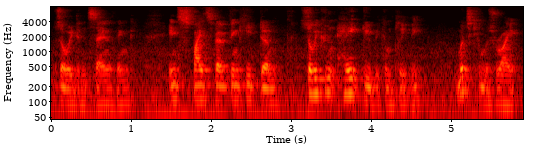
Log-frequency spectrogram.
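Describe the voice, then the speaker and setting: A man reading a story aloud as a teacher would, in expressive storybook narration. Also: low-pitched, brisk. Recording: roomy echo, faint background noise.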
